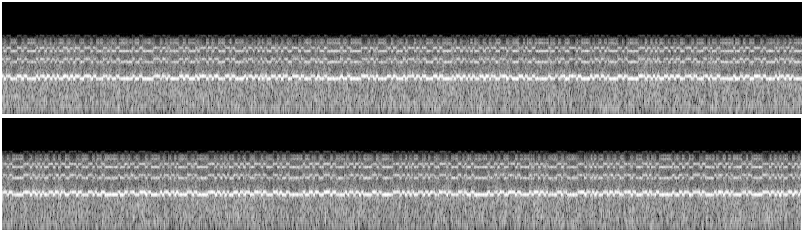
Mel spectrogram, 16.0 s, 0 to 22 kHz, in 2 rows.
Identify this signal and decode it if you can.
Two-tone teleprinter signal, about 170 Hz shift.
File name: findings / AXIAL fr130 3mm 409.gen-36 rtty rx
